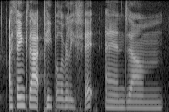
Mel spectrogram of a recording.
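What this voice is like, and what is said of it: Weak put-on British accent, almost Australian. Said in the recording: “I do a little British accent. It's not very good ... That's Australian almost. ... I don't have the best accent.”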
